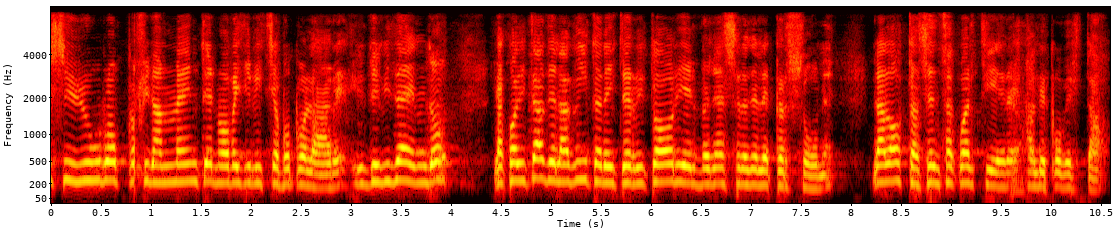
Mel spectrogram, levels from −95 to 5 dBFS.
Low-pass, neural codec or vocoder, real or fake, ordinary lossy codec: 7.2 kHz; codec, 44.1 kHz, 3.4 kbps, Pupu-Codec; fake; AAC, 48 kbps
